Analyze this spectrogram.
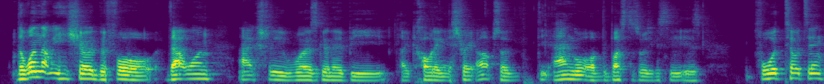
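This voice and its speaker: A man with a British accent speaks at a fairly quick pace with big swings in loudness, on a very clean recording with a silent background. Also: medium pitch for a man, ordinary pitch variation. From UK. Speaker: toy collector reviewer. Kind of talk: product review tutorial. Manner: casual.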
